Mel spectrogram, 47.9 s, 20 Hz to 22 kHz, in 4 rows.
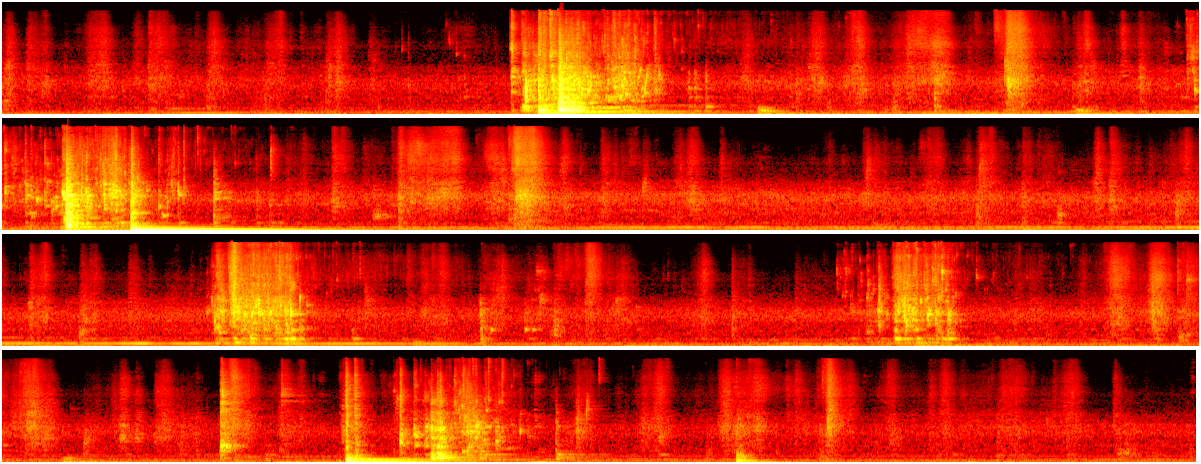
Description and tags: tlf-water scoops 01
Scooping water with a metal can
